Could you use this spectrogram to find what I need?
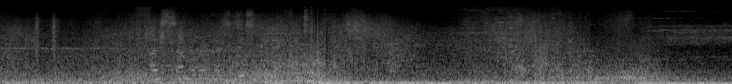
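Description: A base structure explodes with a deep boom.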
